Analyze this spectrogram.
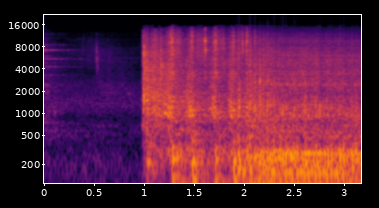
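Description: A motorcycle engine starts with a roar.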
